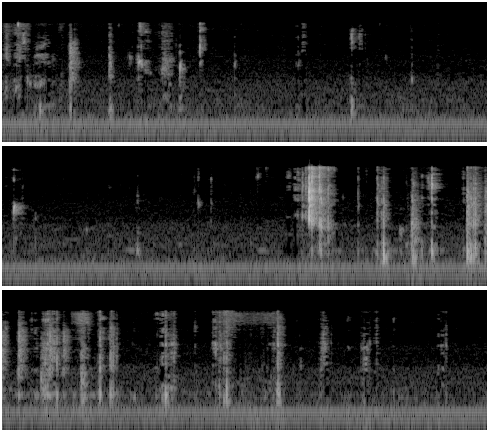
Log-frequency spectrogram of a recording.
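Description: Close-up eating sounds: scattered mouth clicks and chewing, then a loud crunch about eight seconds in and a run of crunching for a few seconds as a tortilla chip is bitten and chewed.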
